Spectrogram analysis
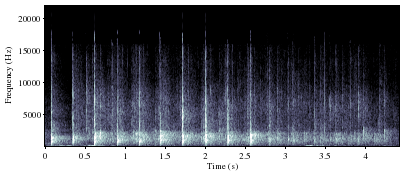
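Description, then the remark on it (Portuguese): An audience claps together in a steady, even rhythm, sharp crisp claps at first, then blends into looser, fainter scattered applause toward the end. No one speaks. “Merece as palmas, sim.”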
